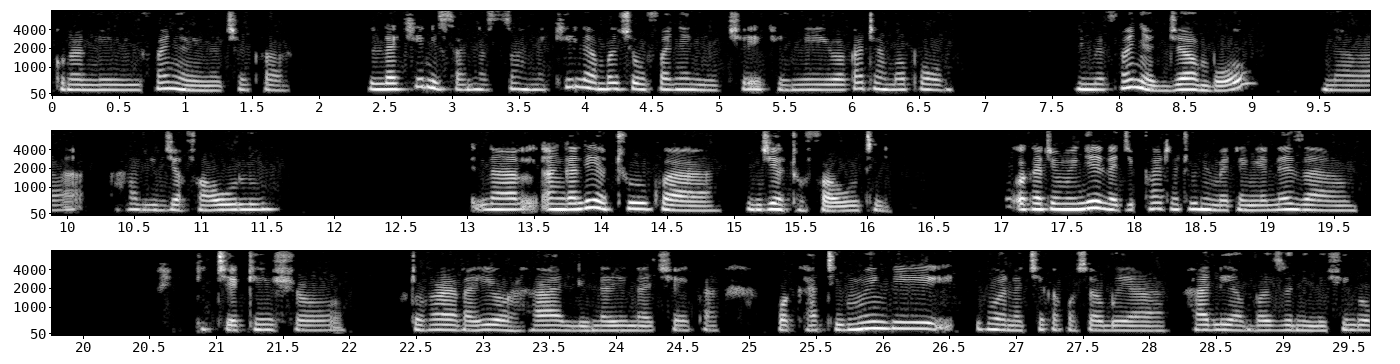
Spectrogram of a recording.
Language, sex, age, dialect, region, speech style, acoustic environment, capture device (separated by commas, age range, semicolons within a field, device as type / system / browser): Swahili, female, 25-34, Kenya - Nairobi Sheng-influenced, Kenya, focused, silence, desktop / Windows / Firefox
